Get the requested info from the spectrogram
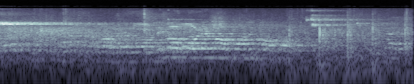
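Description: Dodgeball play echoing in a sports hall: balls bouncing and hitting the wooden floor with sharp knocks, and players calling out. A referee's whistle sounds steadily for about a second at the start, and a second short, shrill whistle comes just after three seconds.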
